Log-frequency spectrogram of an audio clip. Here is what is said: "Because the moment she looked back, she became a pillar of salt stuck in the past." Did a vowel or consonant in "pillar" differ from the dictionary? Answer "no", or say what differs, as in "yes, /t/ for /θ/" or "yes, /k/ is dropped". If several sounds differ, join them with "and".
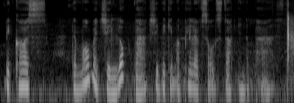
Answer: no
